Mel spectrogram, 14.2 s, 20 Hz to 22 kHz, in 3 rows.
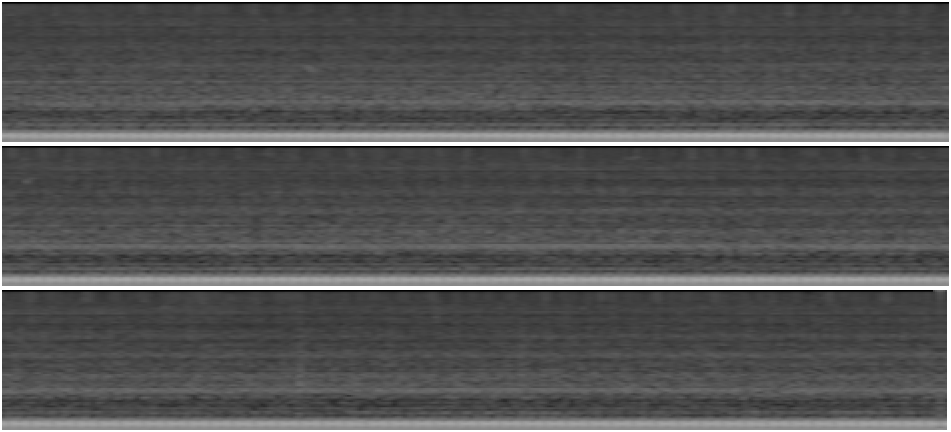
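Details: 2013 Hyundai Genesis Coupe 2.0 automatic idling with a fine, buzzy rattle over a low hum; source unknown, owner suspects the engine, the engine mounts, or the exhaust hanging too low and rattling.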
